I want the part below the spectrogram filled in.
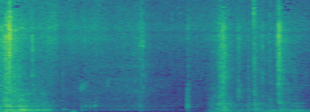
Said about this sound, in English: we had these drawers that pull out.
